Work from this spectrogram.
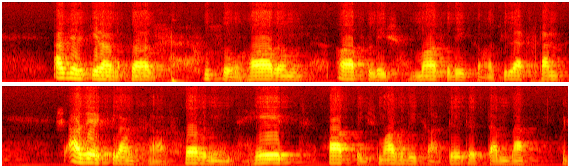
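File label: dialect collection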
